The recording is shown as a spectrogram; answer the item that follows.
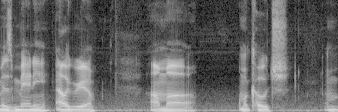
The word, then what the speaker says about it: Alegria: Alegria. That's how it's pronounced in my way.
